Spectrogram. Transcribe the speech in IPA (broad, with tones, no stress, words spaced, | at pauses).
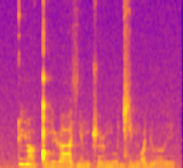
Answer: ʈĩ˦ɾɑ̃˨ ǃiː˨ɭaː˦ zʲə̃˦ŋʈ͡ʂə̃˨˦ɭ ŋu˦ d͡ʑe˦ ŋɔ˨lʲwɤ˦i̯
